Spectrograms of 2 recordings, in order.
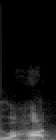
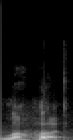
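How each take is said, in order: First: The second vowel sounds like 'ah'. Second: The second vowel sounds like 'uh'. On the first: The speaker calls it right. "It should be L A H A T" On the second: The speaker calls it wrong. "on Lahut, it's actually Lahat"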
